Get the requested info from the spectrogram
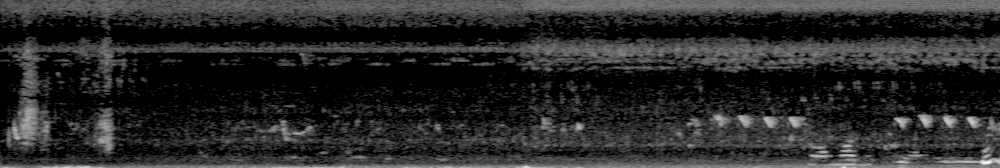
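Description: Faint wind buffeting the microphone in gusts, with a bird chirping in quick runs of short high notes in the last few seconds.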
